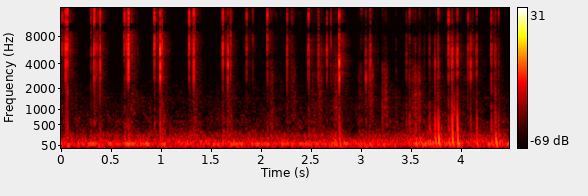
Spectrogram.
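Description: Long acrylic nails tap on a small glass nail polish bottle full of red polish with a black plastic cap. About nineteen quick, bright, clicky taps with almost no ring fall in an uneven rhythm over a soft low rumble.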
